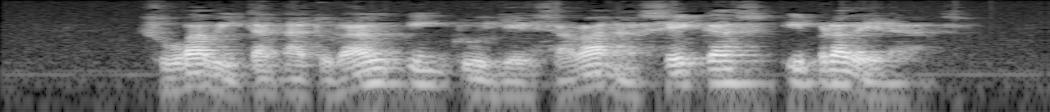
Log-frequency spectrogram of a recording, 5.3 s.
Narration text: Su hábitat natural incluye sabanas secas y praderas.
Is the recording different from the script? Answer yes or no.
no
